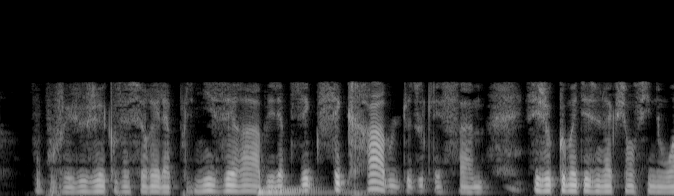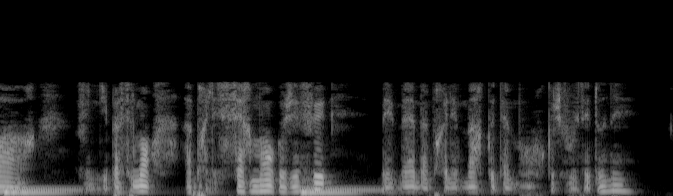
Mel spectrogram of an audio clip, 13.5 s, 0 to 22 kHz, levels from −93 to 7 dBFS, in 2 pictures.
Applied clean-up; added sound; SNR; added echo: classical method log-MMSE.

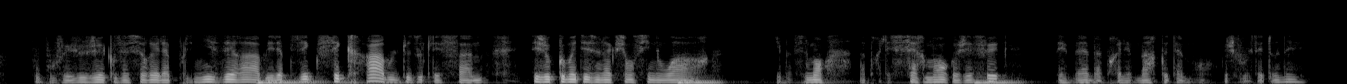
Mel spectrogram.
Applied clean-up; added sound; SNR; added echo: neural mask model RNNoise.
